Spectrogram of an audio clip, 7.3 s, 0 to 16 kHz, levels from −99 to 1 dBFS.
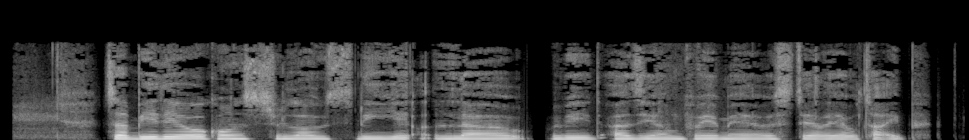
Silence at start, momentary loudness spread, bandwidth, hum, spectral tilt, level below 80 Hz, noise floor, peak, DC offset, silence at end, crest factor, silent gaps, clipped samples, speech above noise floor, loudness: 0.4 s; 10 LU; 11.5 kHz; none; -6.5 dB/octave; -68 dBFS; -45 dBFS; -4 dBFS; under 0.1%; 0.35 s; 18 dB; 4.00-4.09 s; under 0.1%; 23 dB; -22 LUFS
